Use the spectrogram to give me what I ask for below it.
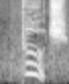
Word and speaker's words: pooch: Pooch. Pronunciation. Use the oo sound like moon and soon.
